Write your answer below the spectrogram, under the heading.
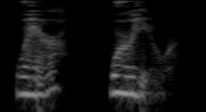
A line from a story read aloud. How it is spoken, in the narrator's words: He whispers, his tone arctic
